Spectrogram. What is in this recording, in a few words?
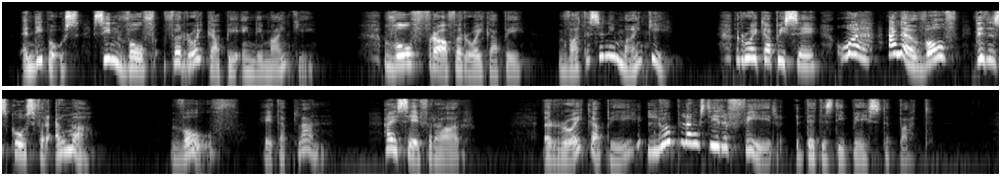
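Afrikaans, female, kids narration; voice over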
